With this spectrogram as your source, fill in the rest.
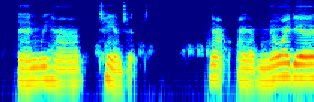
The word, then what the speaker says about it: tangent: And then the last one is tangent, which we use T-A-N, but that is pronounced tangent.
